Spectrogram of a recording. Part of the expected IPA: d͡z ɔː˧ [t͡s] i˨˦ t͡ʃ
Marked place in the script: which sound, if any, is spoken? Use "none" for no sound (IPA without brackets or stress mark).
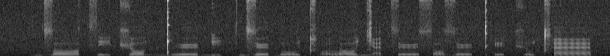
t͡s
